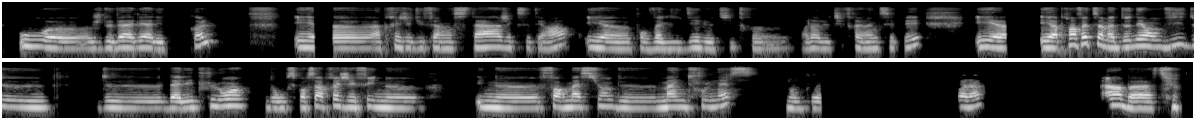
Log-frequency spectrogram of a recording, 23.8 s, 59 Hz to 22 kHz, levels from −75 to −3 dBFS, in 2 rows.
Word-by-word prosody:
où 210 -2 -1
heu, 170 -1 +2
je 165 0 -6
devais 180 +1 +1
aller 185 0 +3
à 185 -2 +3
l'école 215 - -3 0.8
et 190 -1 +1 0.2
heu, - - +4 0.3
après 190 +3 -3
j'ai 180 -1 -4
dû 170 +1 -10
faire 175 0 -2
un 165 - -5
stage 190 +3 +3
et 180 - -9
cetera 170 +7 -4
et 185 -2 0
heu 165 -1 -1
pour 165 0 -8
valider 165 +2 -3
le 165 -2 -5
titre, 160 - -9
heu, 80 - -12
voilà 175 0 -5
le 165 -1 -8
titre 160 - -9
RNCP 175 +8 -5 0.5
et 195 0 +2
heu 180 - +7 0.4
et 185 0 +5
après 175 +6 +5
en - - +6
fait 275 +2 +5
ça 255 -3 +6
m'a 185 -3 +3
donné 195 +4 +1
envie 210 +4 0
de 195 -3 -3 0.5
-de 175 -1 -5
d'aller 175 +1 +2
plus 220 +5 -7
loin. 220 +1 +3 0.2
Donc 175 -2 -5
c'est - - +2
pour 185 -1 0
ça 210 +1 +5
après 210 +3 0
j'ai 190 -2 +3
fait 190 +3 -1
une, 190 -1 +1
heu, 175 -1 -1 0.6
une, 190 -1 +1
heu, 175 0 +1
formation 190 +3 +3
de 175 -2 -6
mindfulness 195 +5 0 0.2
donc 175 -1 -7
heu 170 - -1 1.4
voilà. 200 +4 +1 1.2
Ah 240 +1 +10
bah, 175 -3 +5
tiens, 180 +3 +1
185 Hz, 160 wpm, -23 LUFS, 175-195 Hz, 1.4 s, Ah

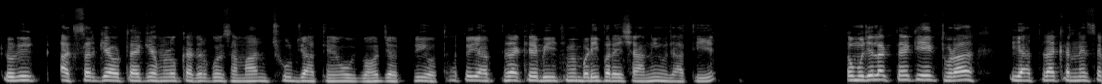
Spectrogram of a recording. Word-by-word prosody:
क्योंकि 185 +1 +2 0.3
अक्सर 185 0 +1
क्या 185 +2 +4
होता 175 0 +2
है 170 - +3
कि 170 - -5
हम 165 -1 +1
लोग 170 -3 -1
का 175 - +1
अगर 165 0 -1
कोई 165 +1 -1
सामान 155 +1 -2
छूट 170 +3 -6
जाते 155 -1 -1
हैं, 150 - -1
वो 155 0 0
भी 145 - -5
बहुत 150 +1 0
ज़रूरी 155 +3 -2
होता 155 +4 -4
है, 190 - -8
तो 195 - -2
यात्रा 185 0 +2
के 185 +1 +1
बीच 175 0 0
में 175 -1 0
बड़ी 170 0 +2
परेशानी 160 -1 0
हो 165 -2 -1
जाती 150 +1 -5
है। 170 - -4 1.3
तो 200 - +4
मुझे 200 +1 +5
लगता 210 -1 +2
है 210 - +3
कि 215 +2 -1
एक 205 -3 +1
थोड़ा 185 +2 +4 0.5
यात्रा 185 +1 +2
करने 185 -1 -1
से 175 +4 -4
170 Hz, 225 wpm, -24 LUFS, 155-185 Hz, 1.3 s, मुझे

